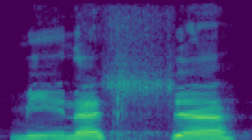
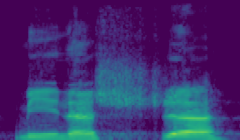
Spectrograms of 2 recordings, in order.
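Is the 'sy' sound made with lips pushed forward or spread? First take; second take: spread; pushed forward. First: The sy sound is made with spread, smiling lips. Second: The sy sound is made with protruded lips. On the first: The speaker calls it right. "senyum aja, biasa aja" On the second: The speaker calls it wrong. "jangan minasya"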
